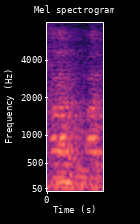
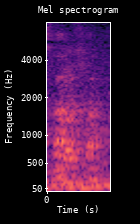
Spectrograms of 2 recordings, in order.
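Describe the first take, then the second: First: One syllable is stressed more than the other. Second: Both syllables get equal stress, run together. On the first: The speaker calls it wrong. "Not lechem" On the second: The speaker calls it right. "Just equal, equal, emphasis"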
